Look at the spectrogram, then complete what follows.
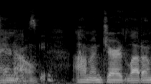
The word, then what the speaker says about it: Aronofsky: It's Aronofsky.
